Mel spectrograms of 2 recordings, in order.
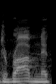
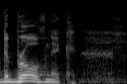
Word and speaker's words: Dubrovnik: how you say it I would have called it Dubrovnik but now I learned that you have to call it Dubrovnik and you had to say it with an accent like that but all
